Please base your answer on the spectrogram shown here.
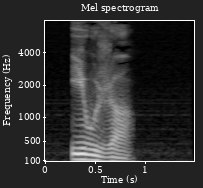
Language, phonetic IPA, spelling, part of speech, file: Polish, [ˈiwʒa], Iłża, proper noun, Pl-Iłża.ogg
